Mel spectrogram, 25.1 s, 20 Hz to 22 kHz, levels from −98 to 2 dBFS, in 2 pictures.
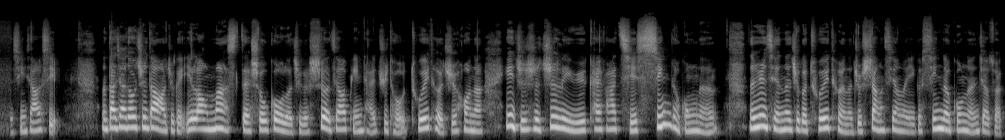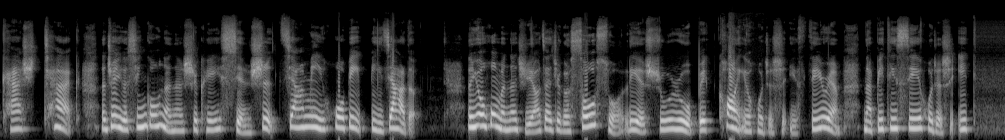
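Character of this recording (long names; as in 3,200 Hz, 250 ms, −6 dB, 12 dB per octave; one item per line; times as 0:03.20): background noise floor −62 dBFS
spectral slope −3.5 dB per octave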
